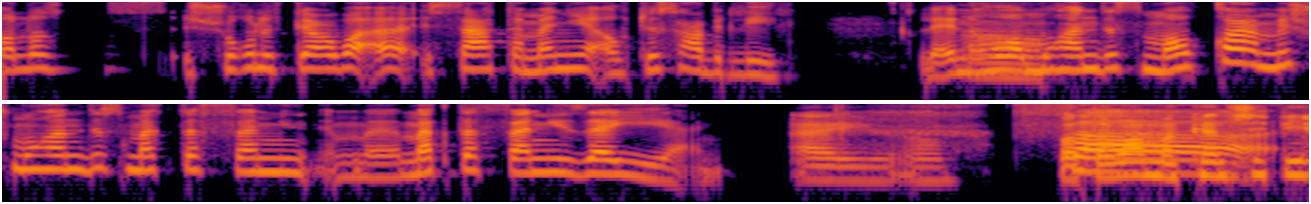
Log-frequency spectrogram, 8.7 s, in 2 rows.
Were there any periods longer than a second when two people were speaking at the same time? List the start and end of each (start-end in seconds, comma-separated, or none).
none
